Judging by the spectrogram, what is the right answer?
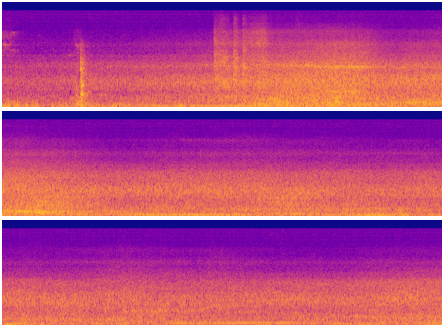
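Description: Road traffic on a busy city street: motor vehicles passing close by. The traffic noise swells to a peak between about four and eight seconds in, then settles to a steady level. A single sharp knock sounds about a second in.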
